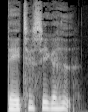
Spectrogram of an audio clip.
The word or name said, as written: datasikkerhed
